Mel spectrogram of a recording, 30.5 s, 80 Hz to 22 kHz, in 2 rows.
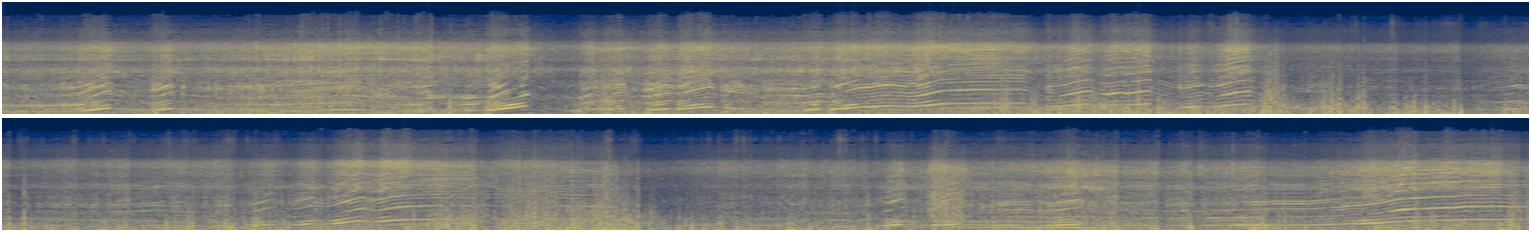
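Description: Yamaha 700 triple snowmobile's three-cylinder two-stroke engine under way, its pitch climbing and falling again and again as the throttle is opened and eased off, with a short drop around five seconds in.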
